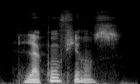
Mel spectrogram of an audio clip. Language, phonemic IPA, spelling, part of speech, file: French, /kɔ̃.fjɑ̃s/, confiance, noun, Fr-confiance.ogg
- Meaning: 1. confidence 2. trust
